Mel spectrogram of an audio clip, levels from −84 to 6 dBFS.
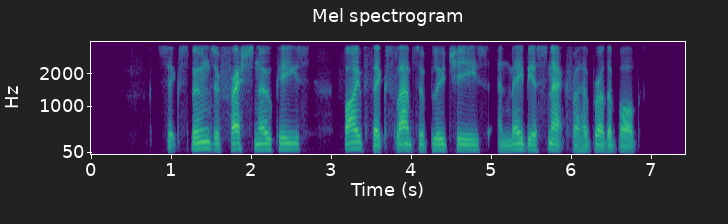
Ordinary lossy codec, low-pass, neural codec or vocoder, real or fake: none; 3.6 kHz; codec, 24 kHz, 0.9 kbps, WavTokenizer, medium speech release version 2; fake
